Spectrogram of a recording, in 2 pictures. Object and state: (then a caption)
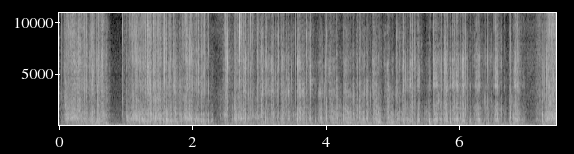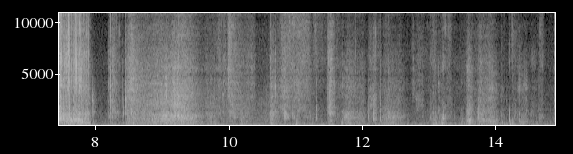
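Stack of cloth-bound hardcover books. Long nails scratch across the covers and paper page edges of a stack of red cloth-bound hardcover books. The result is a quiet, dense, bright rasping and crinkling texture with brief pauses between bursts, trailing off softer toward the end.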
